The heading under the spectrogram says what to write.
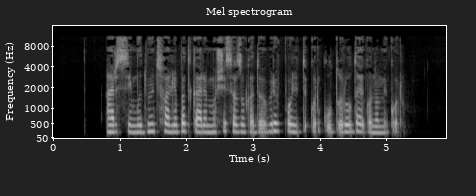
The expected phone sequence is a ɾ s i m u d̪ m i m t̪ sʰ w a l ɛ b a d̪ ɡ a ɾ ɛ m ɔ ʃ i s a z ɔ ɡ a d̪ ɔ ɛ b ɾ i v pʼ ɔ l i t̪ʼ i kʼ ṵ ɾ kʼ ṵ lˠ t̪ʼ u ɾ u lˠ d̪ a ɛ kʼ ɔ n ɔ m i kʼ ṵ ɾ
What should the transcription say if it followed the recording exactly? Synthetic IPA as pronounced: a ɾ s i m u d̪ m i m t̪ sʰ w a l ɛ b a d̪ ɡ a ɾ ɛ m ɔ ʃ i s a z ɔ ɡ a d̪ ɔ ɛ b ɾ i v pʼ ɔ l i t̪ʼ i kʼ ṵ ɾ kʼ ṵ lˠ t̪ʼ u ɾ u lˠ d̪ a ɛ kʼ ɔ n ɔ m i kʼ ṵ ɾ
